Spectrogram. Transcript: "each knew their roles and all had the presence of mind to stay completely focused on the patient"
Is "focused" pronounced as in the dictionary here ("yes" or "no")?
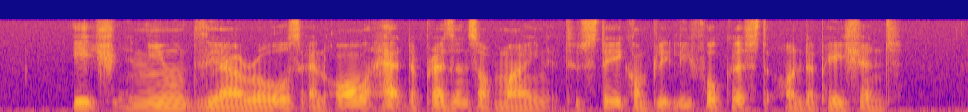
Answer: yes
